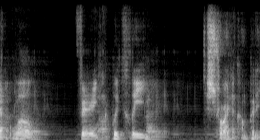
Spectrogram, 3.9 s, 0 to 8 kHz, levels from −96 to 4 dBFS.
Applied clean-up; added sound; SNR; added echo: neural mask model DeepFilterNet 3.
